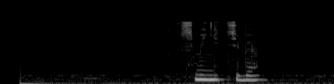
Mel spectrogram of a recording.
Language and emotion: Russian, neutral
